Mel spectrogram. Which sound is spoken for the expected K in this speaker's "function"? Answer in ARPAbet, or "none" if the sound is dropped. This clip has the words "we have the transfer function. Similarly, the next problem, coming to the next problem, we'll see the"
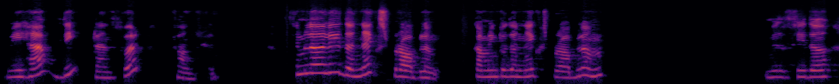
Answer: K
